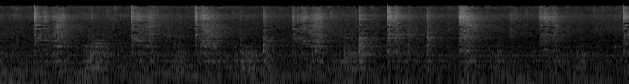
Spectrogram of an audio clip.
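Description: Slotted metal spatula scraping and clinking against a wok as it turns food frying in oil, with a frying sizzle underneath. The scrapes come about once a second, a few of them louder than the rest.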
